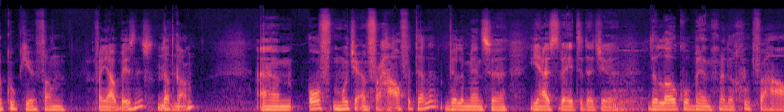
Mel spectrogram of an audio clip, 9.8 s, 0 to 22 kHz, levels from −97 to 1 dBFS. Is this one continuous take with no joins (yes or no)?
no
